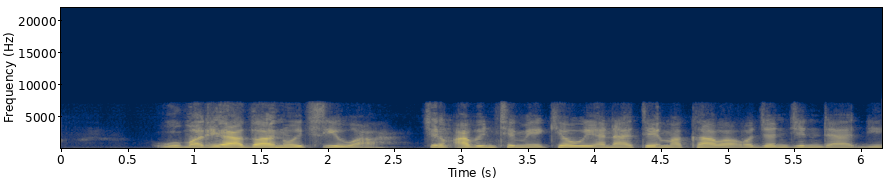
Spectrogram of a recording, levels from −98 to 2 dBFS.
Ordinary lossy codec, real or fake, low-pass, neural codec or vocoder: none; fake; 7.2 kHz; codec, 16 kHz in and 24 kHz out, 0.6 kbps, FocalCodec, streaming, 4096 codes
